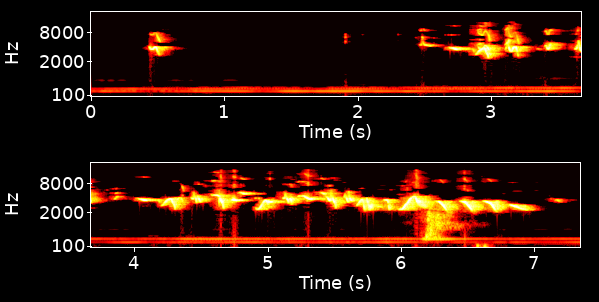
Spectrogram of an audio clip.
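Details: After a lone chirp and a pause, a house finch pours out a long tumbling warble of varied slurred notes, ending in a run of repeated buzzy downstrokes; a faint low thump near the end.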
